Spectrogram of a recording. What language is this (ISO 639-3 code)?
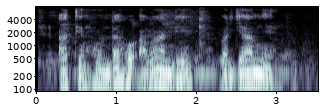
kin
